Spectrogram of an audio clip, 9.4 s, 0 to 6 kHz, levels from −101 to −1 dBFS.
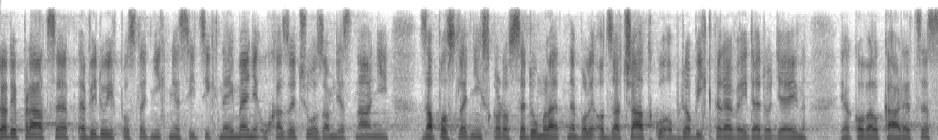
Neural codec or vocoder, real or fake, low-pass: none; real; 5.4 kHz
